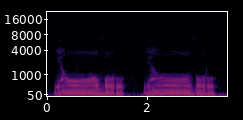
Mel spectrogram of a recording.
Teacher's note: I'm concealing it. Because Dha is a full mouth letter, this Ghunna for 2 harakat is full mouth.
